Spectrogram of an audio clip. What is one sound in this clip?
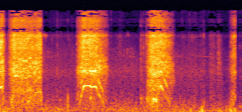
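An electric chainsaw whirs in short, loud bursts.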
